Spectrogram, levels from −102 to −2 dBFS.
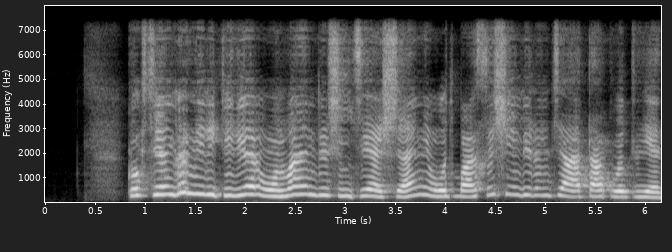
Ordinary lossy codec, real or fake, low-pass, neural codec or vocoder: none; fake; 7.2 kHz; codec, 24 kHz, 1 kbps, SNAC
